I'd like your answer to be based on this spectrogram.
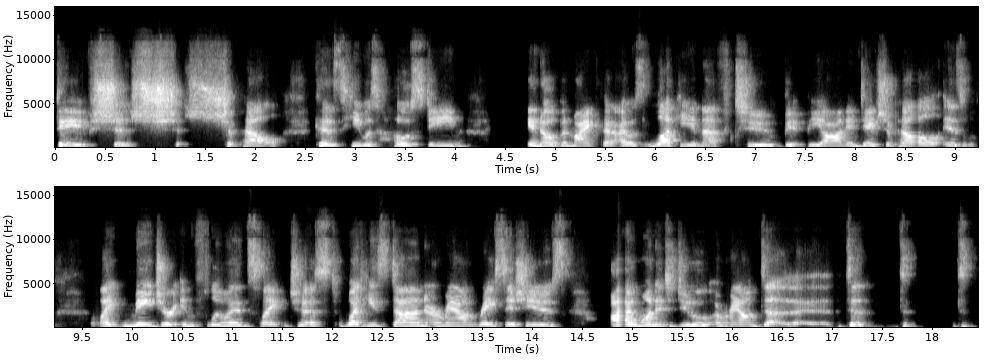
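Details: Adult female comedian and author with real stuttering that began at age seven or eight, who also has dyslexia: stuttering.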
